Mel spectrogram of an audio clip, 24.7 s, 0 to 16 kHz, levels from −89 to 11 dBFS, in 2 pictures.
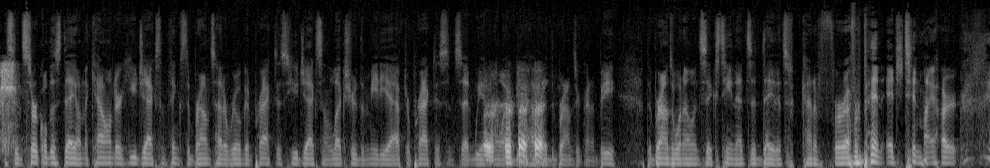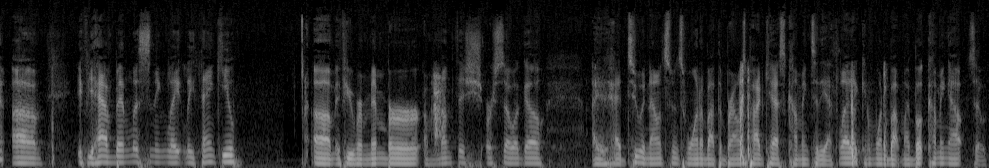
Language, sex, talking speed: English, male, 230 wpm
